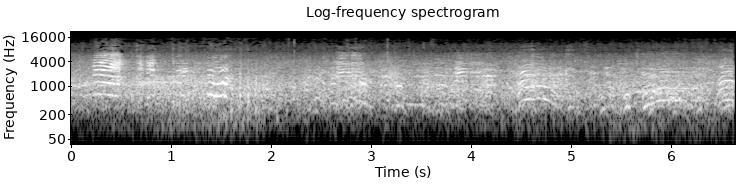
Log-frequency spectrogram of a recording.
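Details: Razorbill giving mild alarm calls with wingbeats at the start of a close-up recording: dense overlapping harsh, honking and bending calls over a steady hiss of chatter. A few brief rising notes stand out near the beginning.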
